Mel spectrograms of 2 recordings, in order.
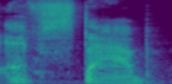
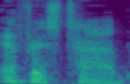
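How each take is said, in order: First: It is said as F plus the word stab. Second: The letters F and S are said separately. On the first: "I've heard people call it F stab" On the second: "I always called it F S tab"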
